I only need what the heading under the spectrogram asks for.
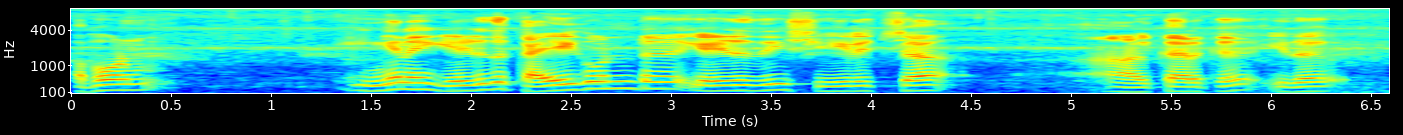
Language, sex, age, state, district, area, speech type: Malayalam, male, 45-60, Kerala, Kollam, rural, spontaneous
